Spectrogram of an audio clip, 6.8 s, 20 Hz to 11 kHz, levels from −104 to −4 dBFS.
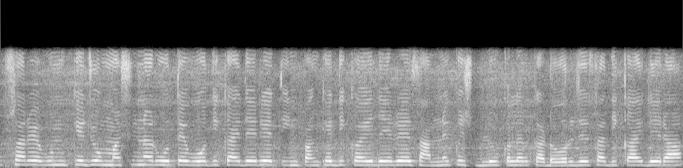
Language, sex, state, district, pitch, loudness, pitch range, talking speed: Hindi, female, Uttar Pradesh, Jalaun, 250 Hz, -12 LUFS, 245-260 Hz, 230 wpm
